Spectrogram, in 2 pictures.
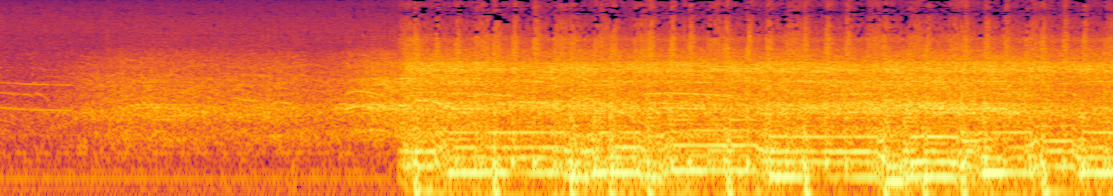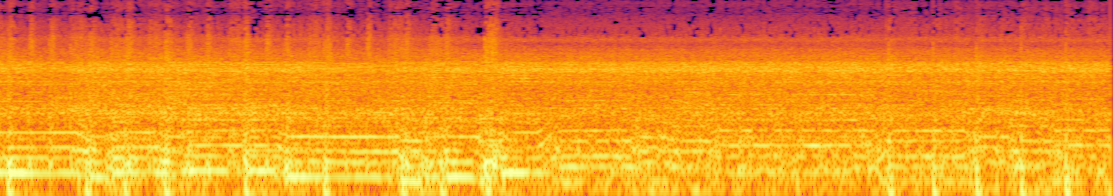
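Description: Oi! streetpunk band with distorted electric guitars, bass and drums crashing in about four seconds in and playing an instrumental intro, after a few seconds of noisy lead-in with sliding tones.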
